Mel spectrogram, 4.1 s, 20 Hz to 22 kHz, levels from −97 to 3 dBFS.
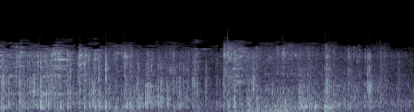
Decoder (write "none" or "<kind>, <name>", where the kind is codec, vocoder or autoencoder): none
